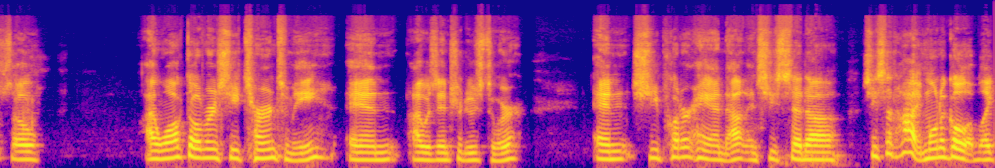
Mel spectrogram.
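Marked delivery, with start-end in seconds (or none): 9.0-9.8 put-on matter-of-fact voice. Retelling being introduced at the Eddies: imitating Mona Golub, matter of fact. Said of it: "very matter of fact".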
